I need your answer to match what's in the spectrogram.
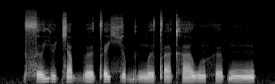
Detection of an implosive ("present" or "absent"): present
